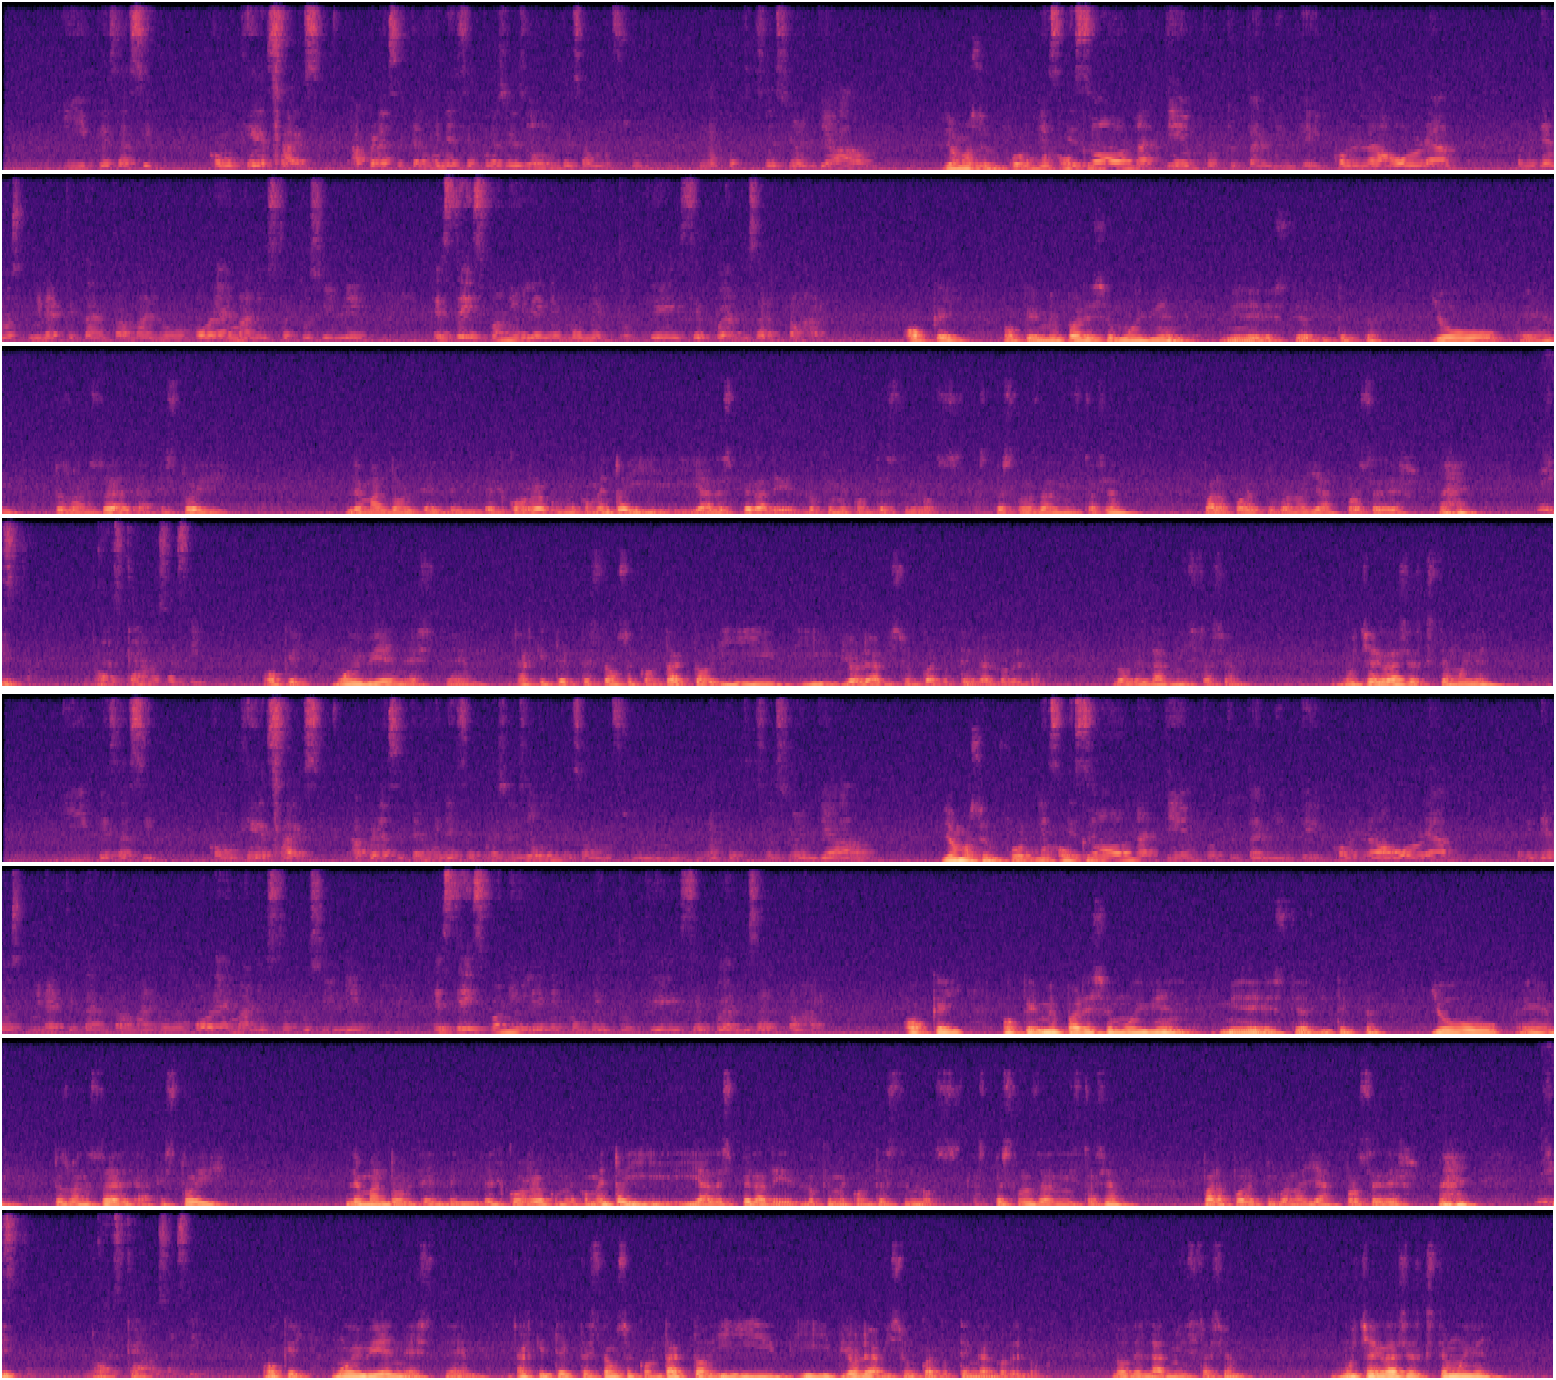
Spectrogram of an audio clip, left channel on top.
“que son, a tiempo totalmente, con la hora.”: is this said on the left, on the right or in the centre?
Right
